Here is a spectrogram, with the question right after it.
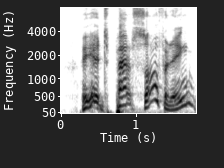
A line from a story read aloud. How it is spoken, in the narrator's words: replied her husband cheerfully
